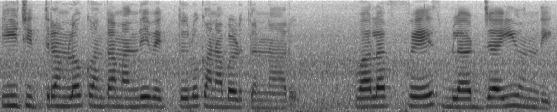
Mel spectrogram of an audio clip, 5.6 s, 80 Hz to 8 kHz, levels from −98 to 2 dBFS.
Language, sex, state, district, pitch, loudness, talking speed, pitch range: Telugu, female, Telangana, Mahabubabad, 235 Hz, -15 LUFS, 105 wpm, 220-250 Hz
